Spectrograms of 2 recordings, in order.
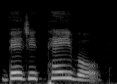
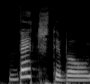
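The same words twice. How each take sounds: First: "vegetable" as veh-jee-TAY-bul; four syllables in "vegetable", ending like table; mispronounced vegetable. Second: "vegetable" as VEJ-tuh-bul; three syllables in "vegetable", stress on the first; correct vegetable. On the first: Teacher showing learners the mistake, vegetable as veggie-table. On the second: Teacher modelling for learners, vegetable as vej-tuh-bul. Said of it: "It is pronounced vegetable". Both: Shown as a demonstration.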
